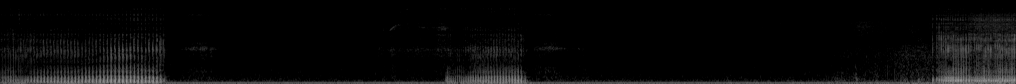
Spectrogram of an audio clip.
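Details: Dog sleeping: loud rattling snores on each breath in, with quiet pauses between, about three breaths in ten seconds, in a small room; snoring.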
